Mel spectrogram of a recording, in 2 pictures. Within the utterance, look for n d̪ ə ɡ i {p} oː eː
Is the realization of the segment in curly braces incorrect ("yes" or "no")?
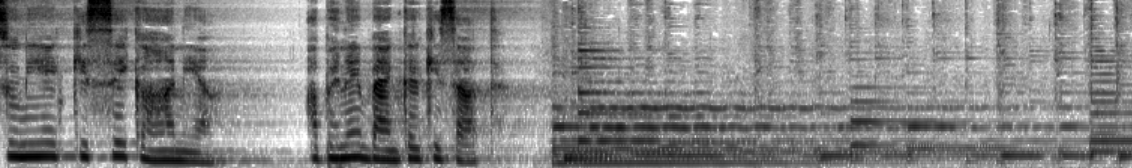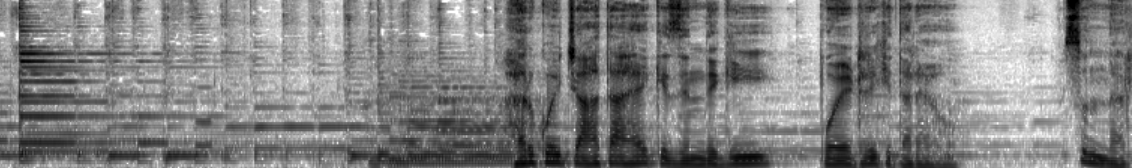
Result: no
